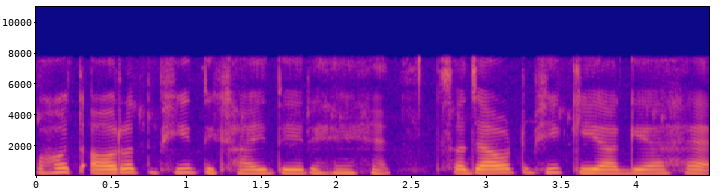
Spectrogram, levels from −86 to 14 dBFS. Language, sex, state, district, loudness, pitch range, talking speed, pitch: Hindi, female, Jharkhand, Palamu, -17 LUFS, 225-250 Hz, 160 wpm, 235 Hz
